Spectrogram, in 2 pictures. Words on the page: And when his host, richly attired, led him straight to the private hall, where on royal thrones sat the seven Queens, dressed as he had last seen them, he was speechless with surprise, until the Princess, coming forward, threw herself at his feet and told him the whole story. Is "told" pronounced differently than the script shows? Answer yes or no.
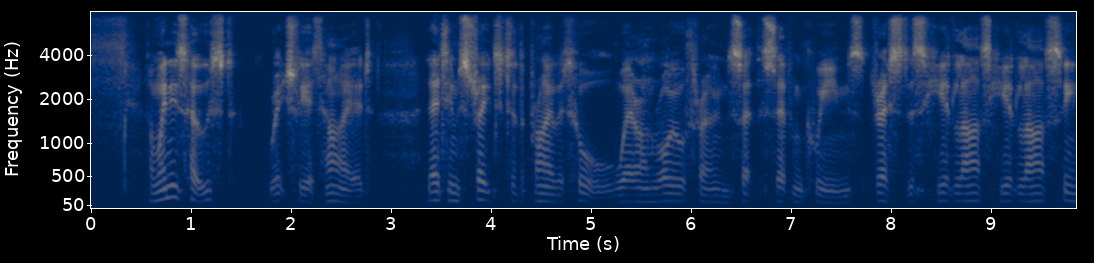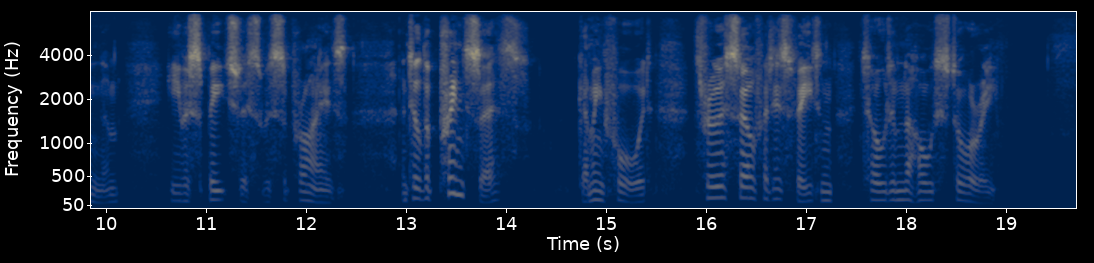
no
